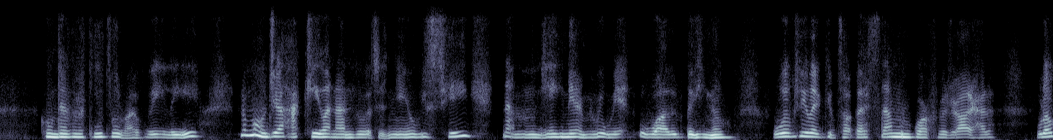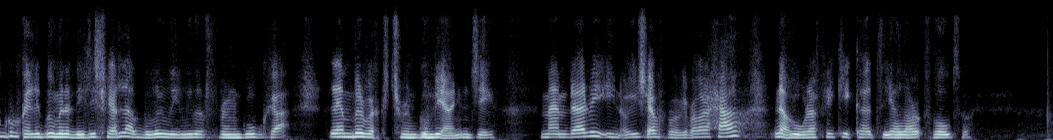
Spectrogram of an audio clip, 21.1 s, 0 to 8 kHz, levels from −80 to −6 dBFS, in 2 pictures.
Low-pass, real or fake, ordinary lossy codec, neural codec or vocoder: 7.2 kHz; fake; Opus, 16 kbps; codec, 16 kHz in and 24 kHz out, 0.4 kbps, LongCat-Audio-Codec, four codebook decoder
